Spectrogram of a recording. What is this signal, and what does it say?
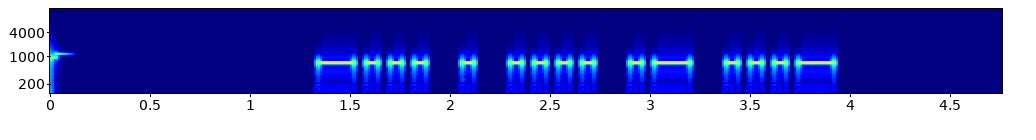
Morse code, heard as a keyed tone, about 20 wpm, 700 Hz. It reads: BEHAV
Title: Build A Word - 5 Letters At A Time - 10-Letter Words - 20wpm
